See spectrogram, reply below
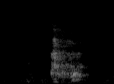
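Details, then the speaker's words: Paul, T4 spinal cord injury with no working abdominals, coughs after pressing his belly against a table to mechanically create intra-abdominal pressure: a single short, fairly weak cough burst with faint room noise; assisted cough in spinal cord injury. "so what what are you doing paul to generate uh more forceful cough and yeah and i didn't know this did you actually go up to the table and put your belly against the table but so he's mechanically creating some inter-abdominal pressure"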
